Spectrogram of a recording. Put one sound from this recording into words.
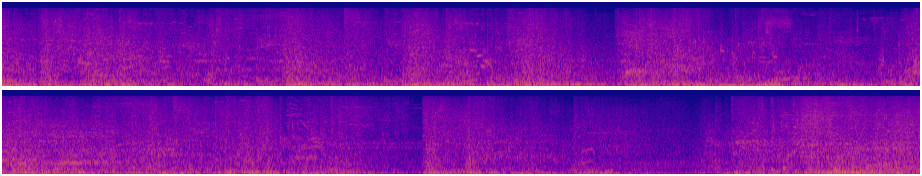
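Magical blasts and hits crackle and thump in a fierce battle.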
